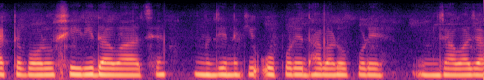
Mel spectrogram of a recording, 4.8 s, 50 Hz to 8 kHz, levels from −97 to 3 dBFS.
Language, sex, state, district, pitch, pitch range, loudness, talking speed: Bengali, female, Odisha, Khordha, 190 Hz, 185-195 Hz, -17 LUFS, 150 wpm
